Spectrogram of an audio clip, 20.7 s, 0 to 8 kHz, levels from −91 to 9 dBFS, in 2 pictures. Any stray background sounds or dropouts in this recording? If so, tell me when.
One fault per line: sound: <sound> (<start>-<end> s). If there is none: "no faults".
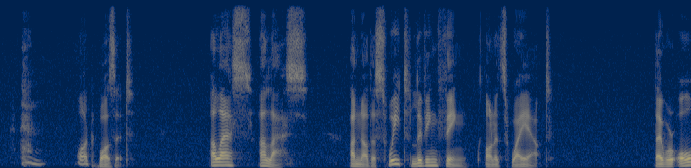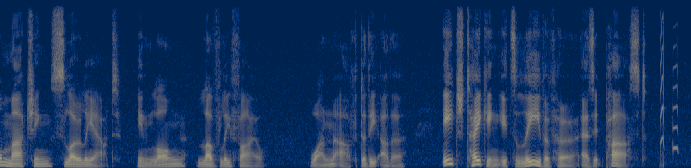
sound: throat clearing (0.1-0.7 s)
sound: squeak (20.3-20.6 s)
